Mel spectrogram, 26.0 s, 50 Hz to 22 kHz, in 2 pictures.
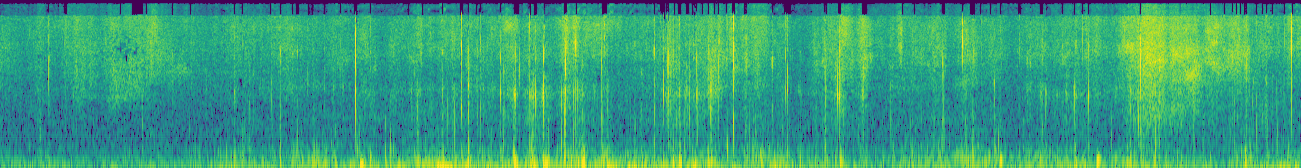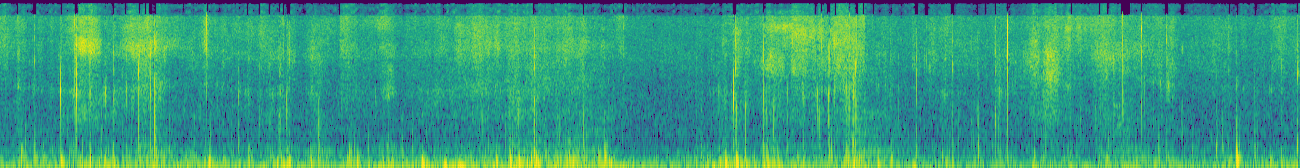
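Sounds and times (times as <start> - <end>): latex gloves rubbing and crinkling: 0.0 - 26.0
latex clicks and snaps: 2.2 - 19.0.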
